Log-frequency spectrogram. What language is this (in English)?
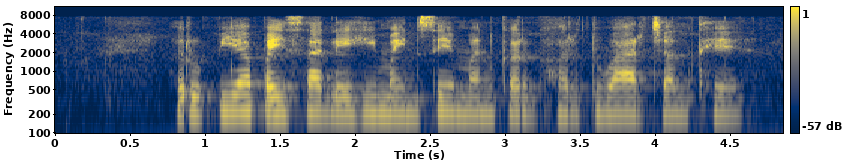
Chhattisgarhi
